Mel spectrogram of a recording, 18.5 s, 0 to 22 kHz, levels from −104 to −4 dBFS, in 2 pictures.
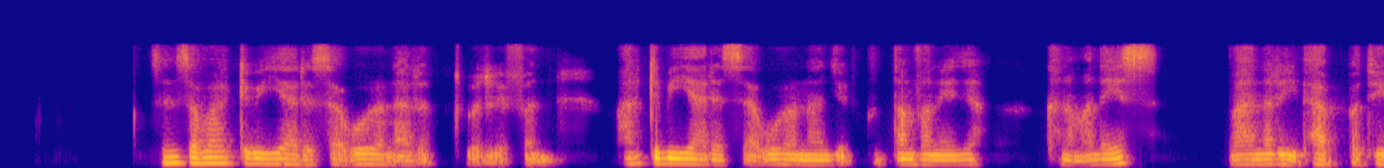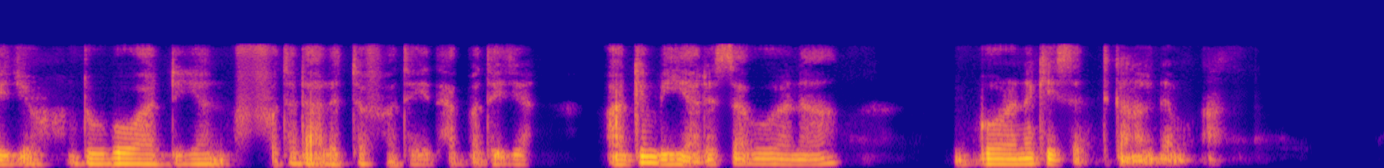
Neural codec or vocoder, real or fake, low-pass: codec, 24 kHz, 0.5 kbps, DualCodec; fake; 7.2 kHz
